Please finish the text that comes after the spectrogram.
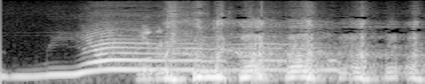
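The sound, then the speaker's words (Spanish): A voice imitates a long cat meow with a rising, drawn-out tone, then breaks into rapid, choppy bursts that sound like laughter. Fairly loud, with no other sounds. “O cuando tenías que hacer el maullido largo, ¿no?”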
